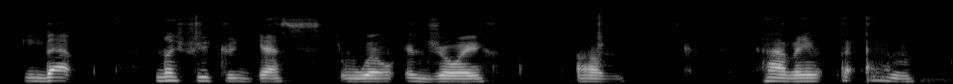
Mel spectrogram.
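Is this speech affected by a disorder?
Yes: cerebral palsy; wheelchair user.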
